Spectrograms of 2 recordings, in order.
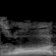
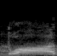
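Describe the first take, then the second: First: The first sound is like a z. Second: The first sound is like a d. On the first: "نہ یہ و کی طرح زواد ہے" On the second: "نہ یہ حرف دال کی طرح دواد ہے"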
